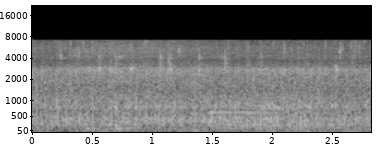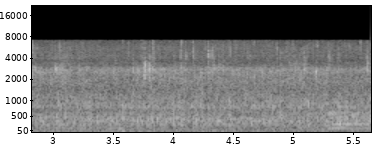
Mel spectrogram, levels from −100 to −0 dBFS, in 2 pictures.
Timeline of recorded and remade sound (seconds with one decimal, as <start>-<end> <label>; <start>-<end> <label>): 0.0-0.8 remade; 0.8-1.8 recorded; 1.8-5.7 remade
